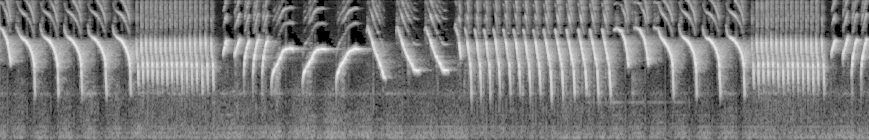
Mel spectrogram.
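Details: Domestic canary singing a sharp rolling cuit-cuit style song used to train canaries: loud fast trills of repeated downslurred notes alternating with rising sweeps, continuous and piercing.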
